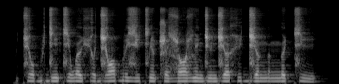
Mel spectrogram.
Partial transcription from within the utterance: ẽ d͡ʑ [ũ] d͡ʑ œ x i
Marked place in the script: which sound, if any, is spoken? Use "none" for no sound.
õ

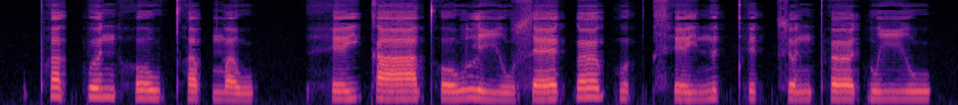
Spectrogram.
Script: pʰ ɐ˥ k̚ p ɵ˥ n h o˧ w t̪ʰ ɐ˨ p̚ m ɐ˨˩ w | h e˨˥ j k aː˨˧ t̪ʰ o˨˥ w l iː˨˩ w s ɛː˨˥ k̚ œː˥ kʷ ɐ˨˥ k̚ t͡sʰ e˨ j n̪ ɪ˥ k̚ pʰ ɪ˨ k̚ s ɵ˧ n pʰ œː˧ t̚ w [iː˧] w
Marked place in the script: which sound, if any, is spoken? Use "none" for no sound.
iː˧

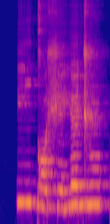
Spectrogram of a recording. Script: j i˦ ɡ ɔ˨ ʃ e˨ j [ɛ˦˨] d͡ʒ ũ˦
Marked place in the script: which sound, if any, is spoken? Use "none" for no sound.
ɛ˦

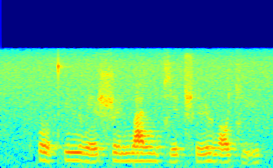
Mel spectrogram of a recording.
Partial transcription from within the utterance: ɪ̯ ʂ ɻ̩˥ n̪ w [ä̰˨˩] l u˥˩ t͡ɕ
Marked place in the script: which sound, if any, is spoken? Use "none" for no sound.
ä˥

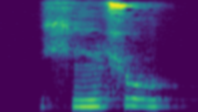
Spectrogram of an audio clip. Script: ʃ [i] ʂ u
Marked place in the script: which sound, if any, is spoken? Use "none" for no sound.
ĩ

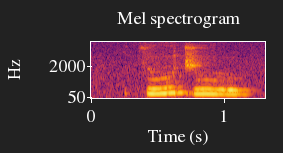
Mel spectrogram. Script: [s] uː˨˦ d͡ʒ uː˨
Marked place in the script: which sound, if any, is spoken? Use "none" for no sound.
t͡s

